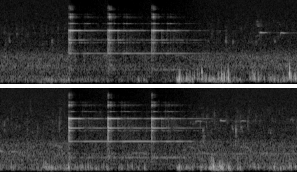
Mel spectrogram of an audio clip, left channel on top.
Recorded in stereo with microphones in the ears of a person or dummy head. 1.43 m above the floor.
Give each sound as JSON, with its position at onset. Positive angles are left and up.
{"t": 0.7, "sound": "a clink", "side_deg": -15, "distance_m": 5.0}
